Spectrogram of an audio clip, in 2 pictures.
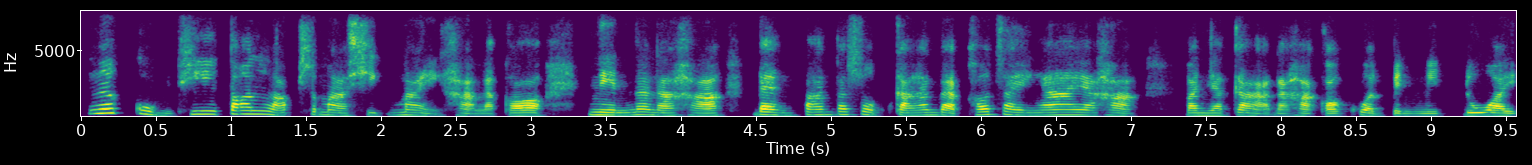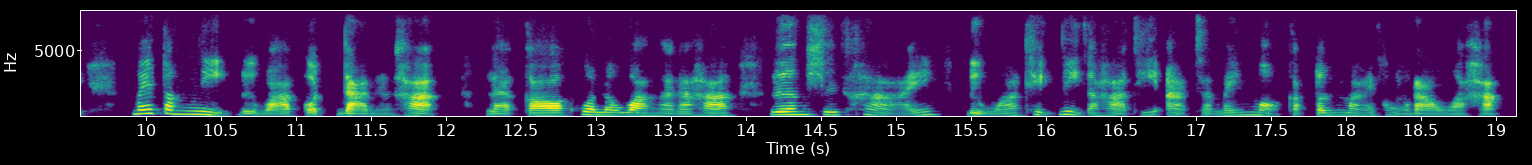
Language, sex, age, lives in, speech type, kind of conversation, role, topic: Thai, female, 30-34, Thailand, read, expert-assistant, expert, ดูแลบ้านและสวนอย่างไรให้เป็นกิจกรรมที่ช่วยคลายเครียด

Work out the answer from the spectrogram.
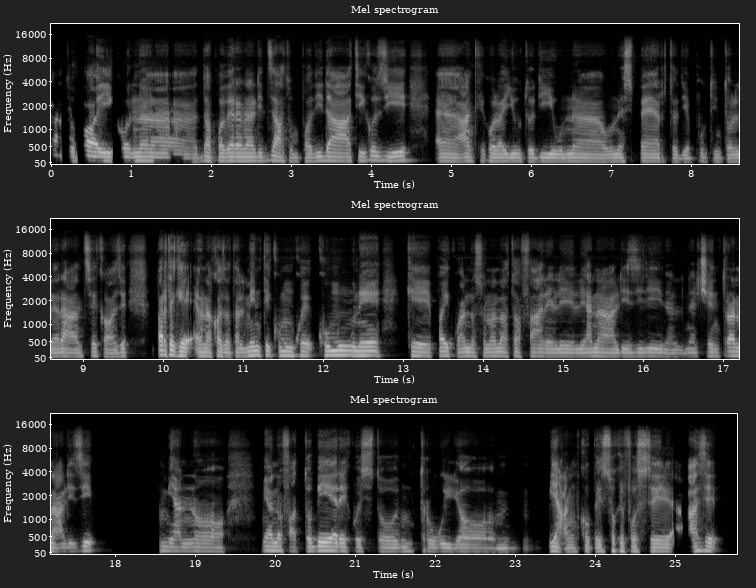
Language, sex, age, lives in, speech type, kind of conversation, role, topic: Italian, male, 40-44, Italy, conversation, advice, user, Qual è un cambiamento importante nella tua salute che sta alterando la tua vita quotidiana?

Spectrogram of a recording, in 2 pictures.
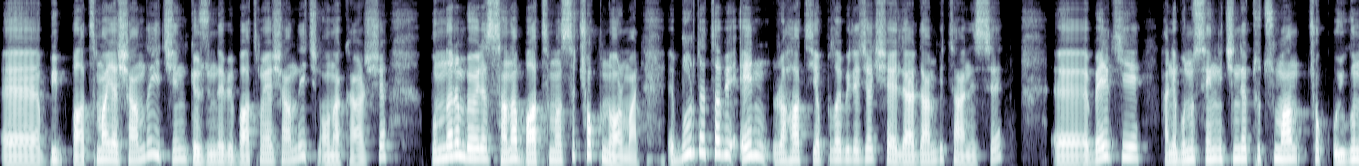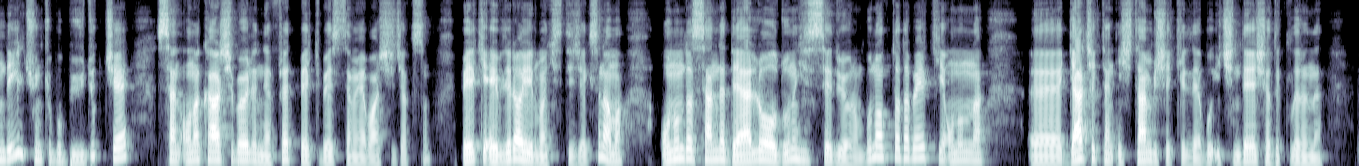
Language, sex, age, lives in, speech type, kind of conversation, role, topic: Turkish, male, 25-29, Germany, conversation, advice, advisor, Arkadaşımla aramızda duygusal bir uzaklaşma ve soğuma olduğunu hissediyorsam ne yapmalıyım?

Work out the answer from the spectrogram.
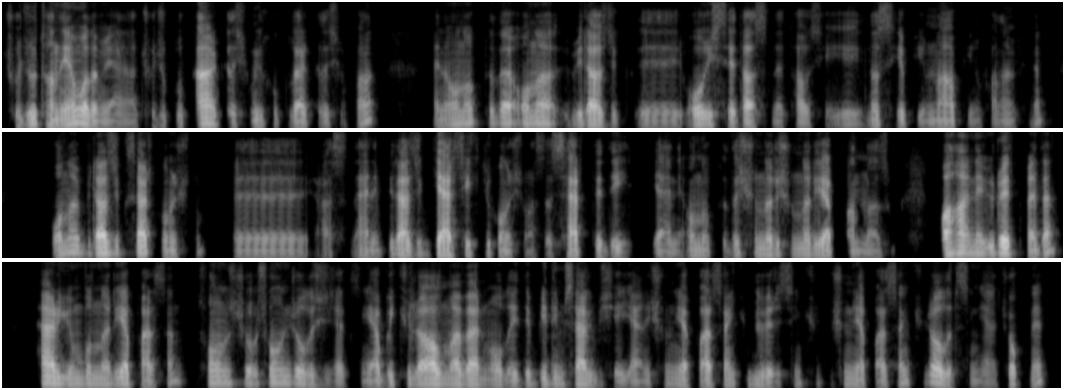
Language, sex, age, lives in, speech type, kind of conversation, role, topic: Turkish, male, 25-29, Poland, conversation, podcast, guest, Ertelemeyle başa çıkmak için neler yapıyorsun?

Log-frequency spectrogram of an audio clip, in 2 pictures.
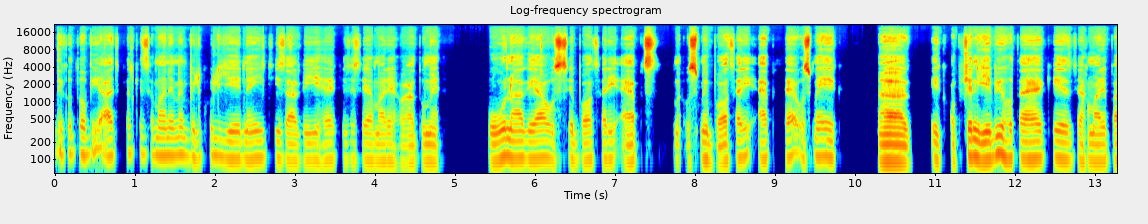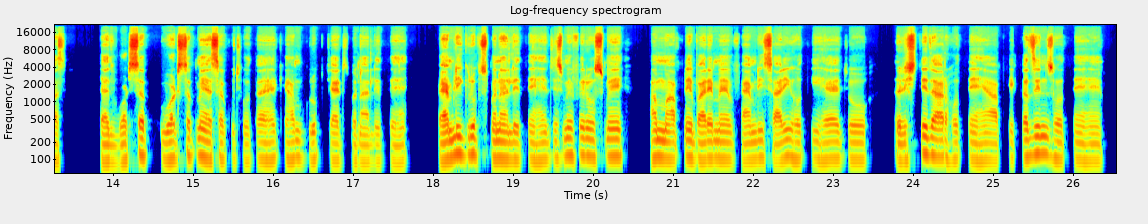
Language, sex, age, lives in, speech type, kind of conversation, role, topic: Hindi, male, 50-54, India, conversation, podcast, host, Family group chats mein healthy boundaries kaise set karein?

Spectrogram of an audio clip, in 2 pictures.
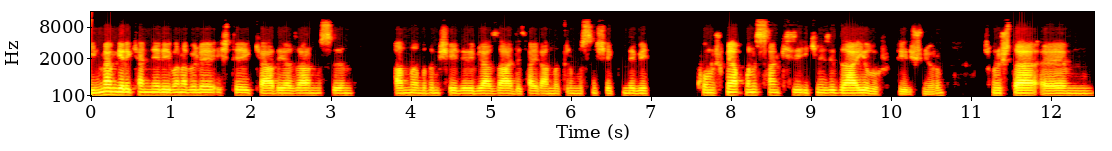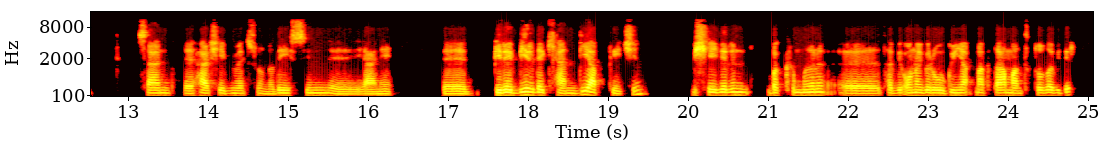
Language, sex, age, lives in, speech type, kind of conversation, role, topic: Turkish, male, 35-39, Spain, conversation, advice, advisor, Yapıcı eleştiri aldığımda neden aşırı inciniyorum ve bunu nasıl yönetebilirim?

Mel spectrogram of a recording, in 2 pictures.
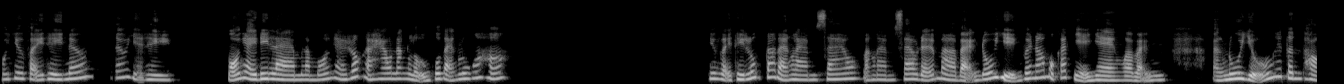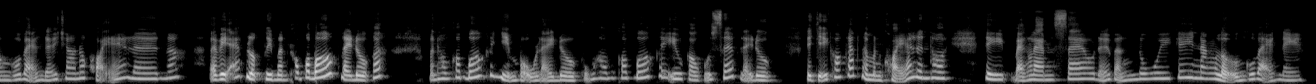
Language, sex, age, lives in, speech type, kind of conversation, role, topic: Vietnamese, female, 40-44, Vietnam, conversation, podcast, host, Bạn đối mặt với áp lực xã hội như thế nào?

